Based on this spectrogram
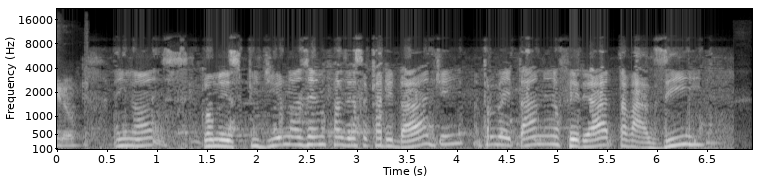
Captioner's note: man speaks with thick accent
